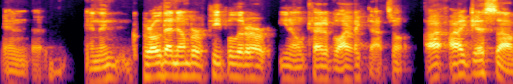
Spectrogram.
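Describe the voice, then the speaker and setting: Vocal fry marks this man's fairly low-pitched voice. He talks at a moderate pace with ordinary pitch variation. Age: 60s. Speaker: financial services business leader. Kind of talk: interview talk sharing business experience. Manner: halting, with many repetitions and fillers.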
